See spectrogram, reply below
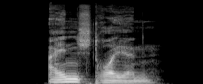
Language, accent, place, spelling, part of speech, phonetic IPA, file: German, Germany, Berlin, einstreuen, verb, [ˈaɪ̯nˌʃtʁɔɪ̯ən], De-einstreuen.ogg
- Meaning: to intersperse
